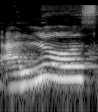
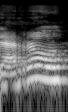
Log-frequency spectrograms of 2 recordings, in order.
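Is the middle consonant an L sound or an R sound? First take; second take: L sound; R sound. First: The middle consonant is an L sound. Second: The middle consonant is a rolled R sound. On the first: The speaker calls it wrong. "porque dice alos" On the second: The speaker calls it right. "no puede decir arroz"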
